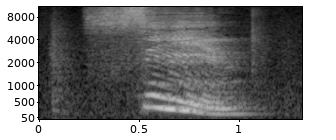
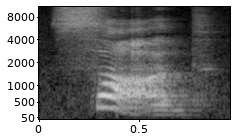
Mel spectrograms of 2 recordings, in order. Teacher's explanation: when the letter is emphasized like saw your tongue moves to the back of the pharynx which deepens or rounds out the sound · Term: emphatic consonant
